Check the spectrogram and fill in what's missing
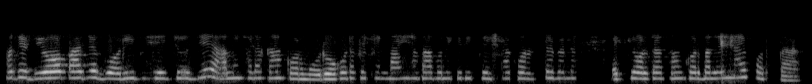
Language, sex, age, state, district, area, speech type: Odia, female, 45-60, Odisha, Sambalpur, rural, conversation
